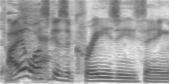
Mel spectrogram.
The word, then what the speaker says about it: ayahuasca: Ayahuasca. – Ayahuasca. – Ayahuasca.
